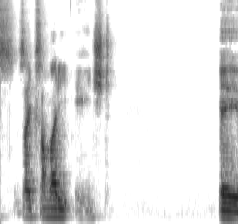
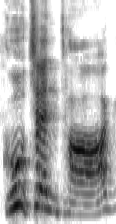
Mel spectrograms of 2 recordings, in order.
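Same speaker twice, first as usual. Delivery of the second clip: slow, much higher and louder mock German greeting; German guy impression; 8 semitones higher, 8 dB louder, much slower than usual. Offering his German guy to his cohost, slow mock German. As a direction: bark out a cartoon German hello. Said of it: "you wanna hear my German guy?".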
